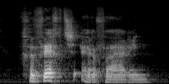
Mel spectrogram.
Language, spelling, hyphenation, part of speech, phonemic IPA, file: Dutch, gevechtservaring, ge‧vechts‧er‧va‧ring, noun, /ɣəˈvɛxts.ɛrˌvaː.rɪŋ/, Nl-gevechtservaring.ogg
- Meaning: combat experience, experience of battle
